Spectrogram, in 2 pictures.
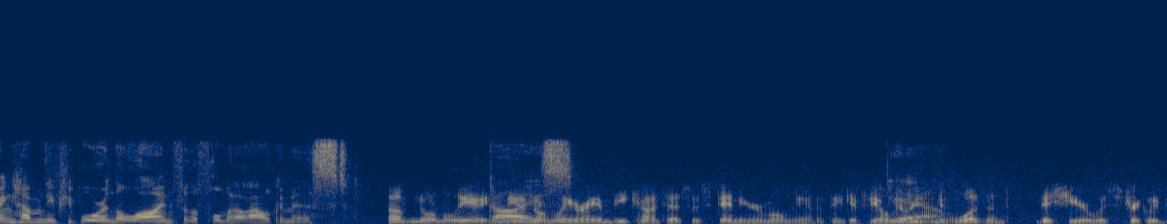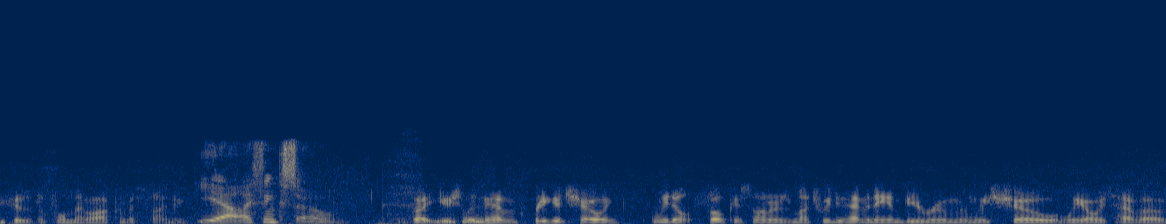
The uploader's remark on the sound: with our special guest via telephone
